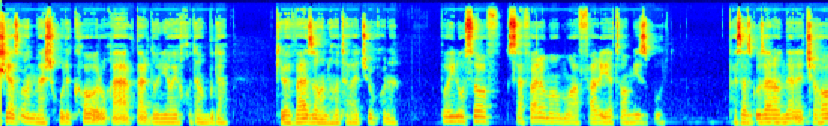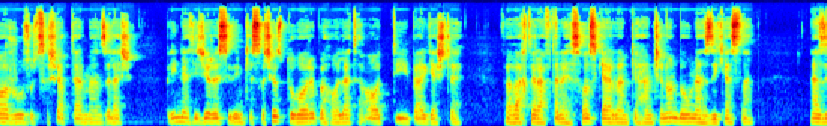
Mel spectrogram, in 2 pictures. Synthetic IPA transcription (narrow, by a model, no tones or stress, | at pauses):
iʃæzɒːnmæʃɣṵːle̞kʰɒ̰ːɾo̰ɢæ̰ɾʁd̪æ̰ɾd̪o̞njɒːjexo̞d̪æmbuːd̪æm | cʰe̞bevæzeɒːnɦɒːt̪ʰævæd͡ʒːo̞hkʰo̞næm | b̥ɒːiːnoːsɒːf | sæfæɾemɒːmo̞æfːæɣḭjæ̰t̪ʰɒːmiːzbuːd̪̥̚ | pʰæsæzɡo̞zæɾɒːnd̪ænḛt͡ʃʰeɦɒːɾːuːzoseʃæ̰b̚d̪æɾmænze̞̰læʃ | b̥e̞iːnːæt̪ʰiːd͡ʒe̞ɾesiːd̪iːmcʰe̞set͡ʃʰezd̪o̞bɒːɾebe̞hɒːlæt̪ʰḛʔɒːd̪̥ːiːbæ̰ɾɟæʃt̪e̞ | vævæχt̪ʰiɾæft̪æne̞hsɒːscʰæɾd̪æmcʲʰe̞ɦæmt͡ʃʰe̞nɒːnbe̞uːnæzd̪iːcʰæst̪æm | næz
